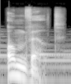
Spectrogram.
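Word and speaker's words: Umwelt: Omvelt.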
